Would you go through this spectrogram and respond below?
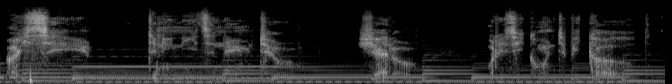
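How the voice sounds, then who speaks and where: A man voicing a menacing alien tyrant king, slow and imperious, in a rasping whisper. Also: music in the background, natural voice. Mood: cold. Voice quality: breathy, gravelly rasped whisper.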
